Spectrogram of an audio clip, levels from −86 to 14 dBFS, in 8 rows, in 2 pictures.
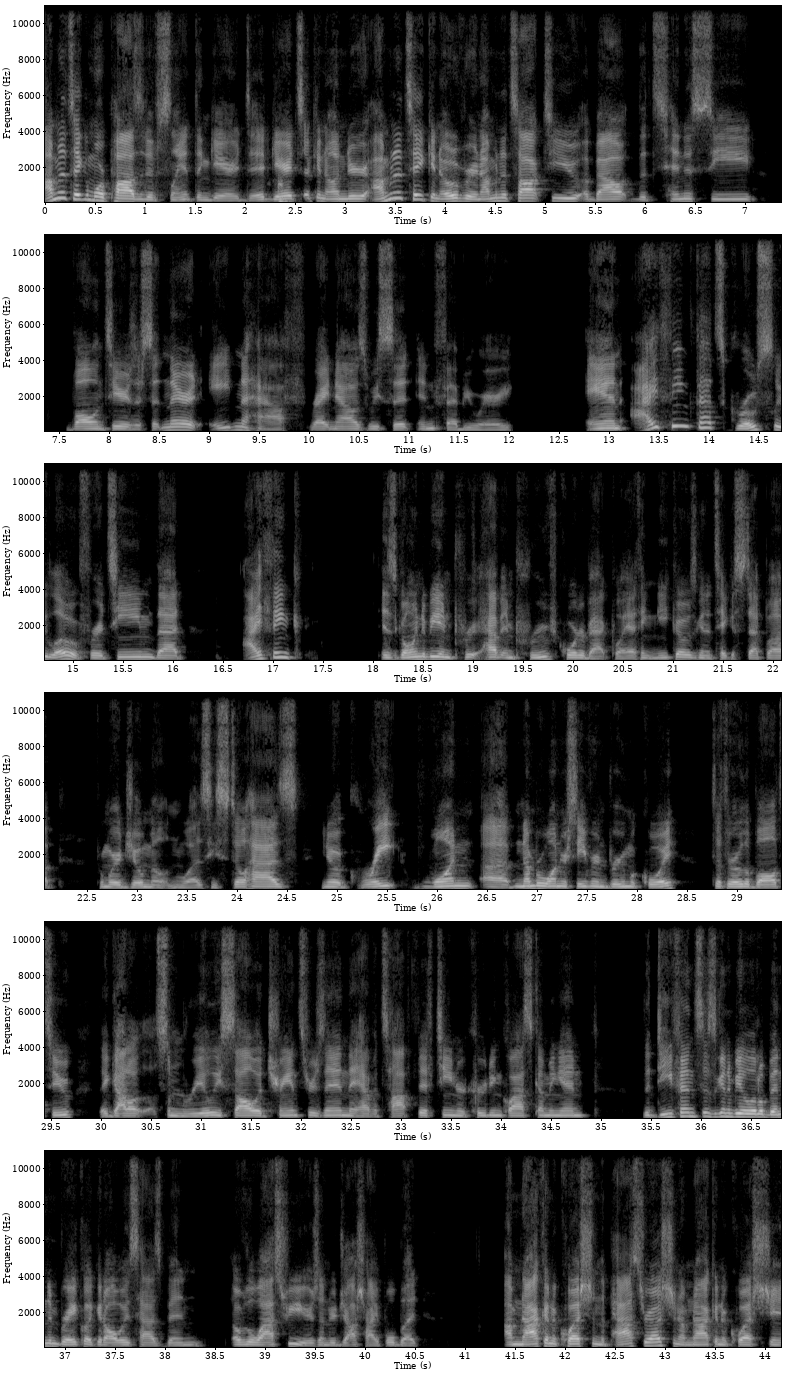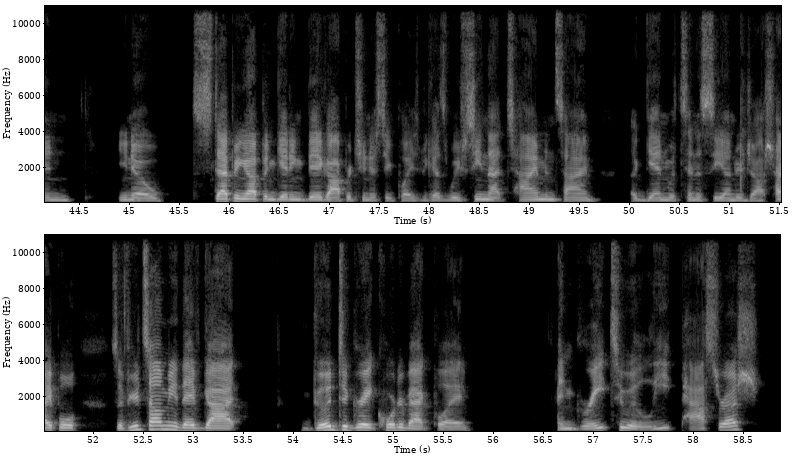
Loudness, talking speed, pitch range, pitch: -23 LUFS, 200 wpm, 120-145 Hz, 125 Hz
